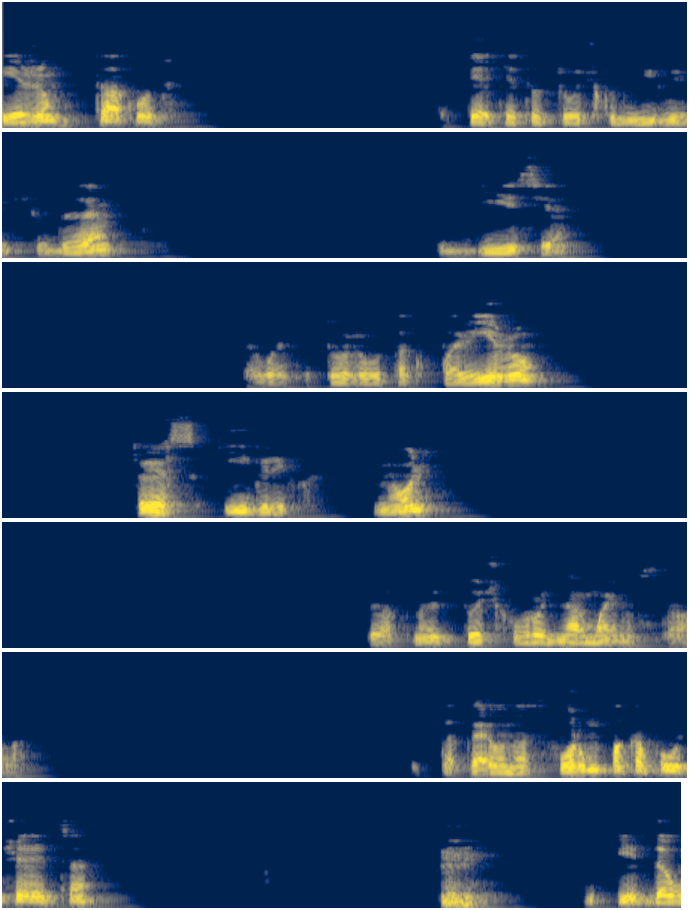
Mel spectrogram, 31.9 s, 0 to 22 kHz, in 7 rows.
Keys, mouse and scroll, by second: 0.7 click, 2.1 click, 3.2 click, 4.0 click, 5.2 shift+middle click, 6.3 shift+middle click, 7.9 shift+middle click, 9.9 click, 10.6 click, 12.1 click, 14.5 s, 18.9 click, 20.2 shift+middle click, 20.9 shift+middle click, 22.3 shift+middle click, 23.3-27.4 middle drag, 28.1 middle click, 29.2 shift+middle click, 29.9 shift+middle click, 30.7 shift+middle click, 31.4 shift+middle click.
